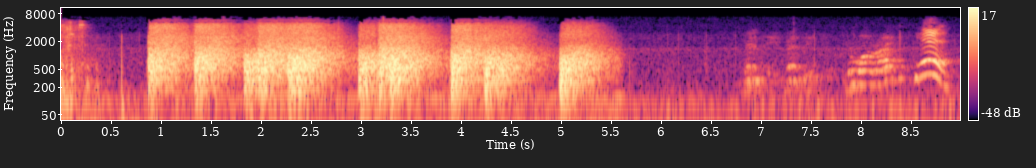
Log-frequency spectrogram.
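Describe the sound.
Gunshots are fired through a window: a series of loud, sharp, crackling blasts for several seconds, then quieter rustling and voices toward the end.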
